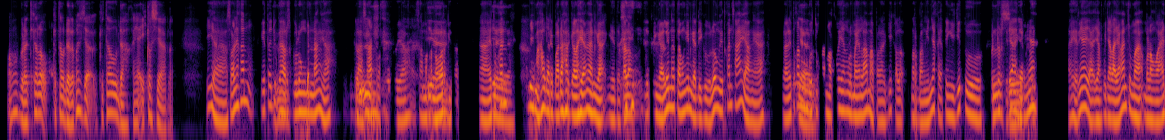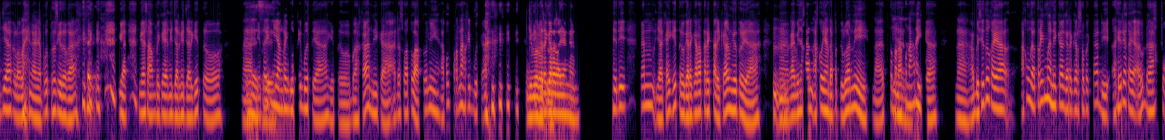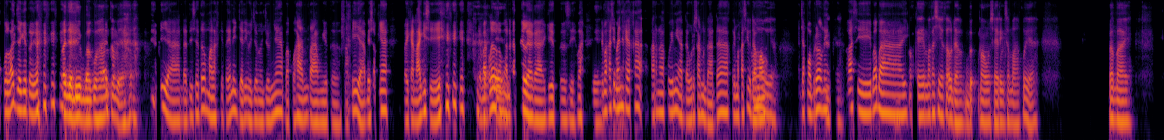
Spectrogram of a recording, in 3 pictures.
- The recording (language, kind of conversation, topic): Indonesian, podcast, Kenangan masa kecil apa yang masih sering terlintas di kepala?
- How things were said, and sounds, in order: chuckle; unintelligible speech; chuckle; laughing while speaking: "layangannya"; laugh; laugh; other background noise; chuckle; chuckle; laugh; unintelligible speech; chuckle; laugh; chuckle; in English: "bye-bye"; in English: "sharing"; in English: "Bye-bye"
